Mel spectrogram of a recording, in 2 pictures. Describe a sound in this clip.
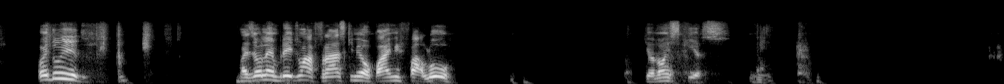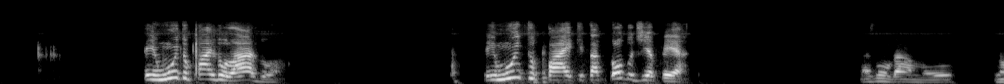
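A man talks with animation over an online call, in bursts with pauses.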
